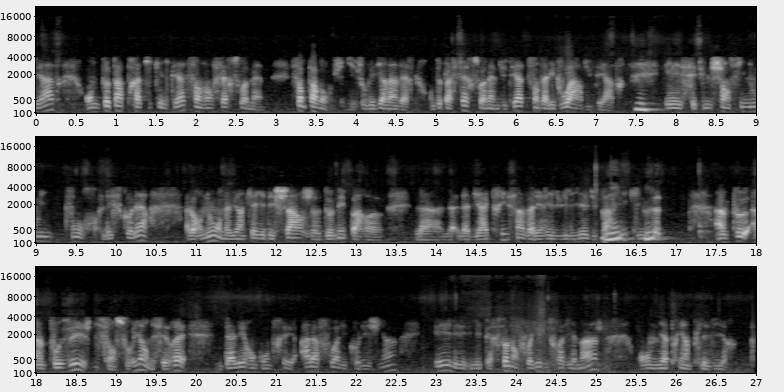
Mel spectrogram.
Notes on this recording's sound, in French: Entretien téléphonique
